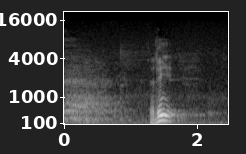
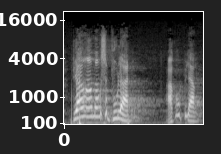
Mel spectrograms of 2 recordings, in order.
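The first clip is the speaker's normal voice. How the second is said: preaching; 13 semitones higher, 13 dB louder than usual. Acted. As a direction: drive the warning home from the pulpit. Preaching at full force. (khotbah lantang dan lambat)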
